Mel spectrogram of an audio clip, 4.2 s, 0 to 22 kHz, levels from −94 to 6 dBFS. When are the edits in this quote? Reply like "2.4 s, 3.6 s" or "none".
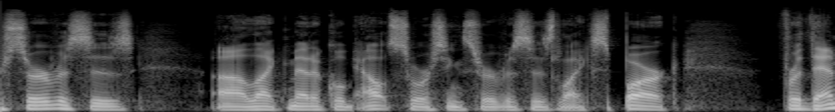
1.8 s

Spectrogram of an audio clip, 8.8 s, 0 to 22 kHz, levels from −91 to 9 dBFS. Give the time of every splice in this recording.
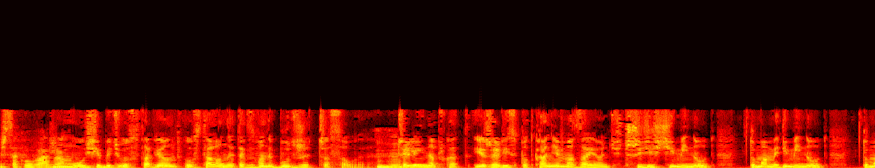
7.8 s

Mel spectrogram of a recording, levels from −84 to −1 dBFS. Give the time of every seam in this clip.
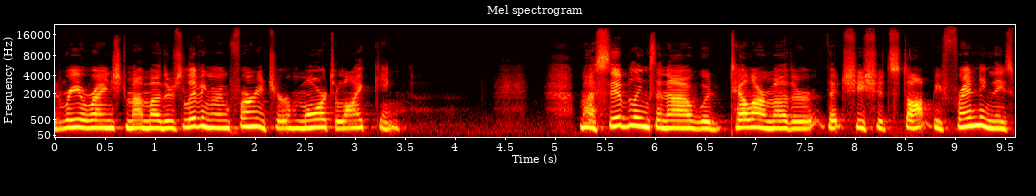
2.8 s

